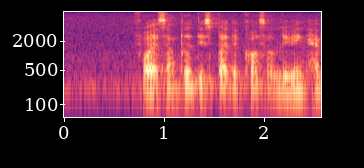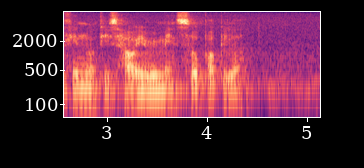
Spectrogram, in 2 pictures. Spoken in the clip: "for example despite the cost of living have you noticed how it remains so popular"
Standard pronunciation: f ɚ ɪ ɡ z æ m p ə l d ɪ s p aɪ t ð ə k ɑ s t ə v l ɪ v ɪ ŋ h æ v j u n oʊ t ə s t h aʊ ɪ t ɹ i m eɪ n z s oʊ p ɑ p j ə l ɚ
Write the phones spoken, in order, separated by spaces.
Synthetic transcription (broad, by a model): f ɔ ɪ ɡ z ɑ m p ə l d ɪ s p aɪ t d ə k ɑ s ə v l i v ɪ ŋ h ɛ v j u n oʊ t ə s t h aʊ ɪ t ɹ i m eɪ n s oʊ p ɑ p j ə l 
